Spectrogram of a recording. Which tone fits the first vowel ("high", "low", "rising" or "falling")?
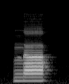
high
